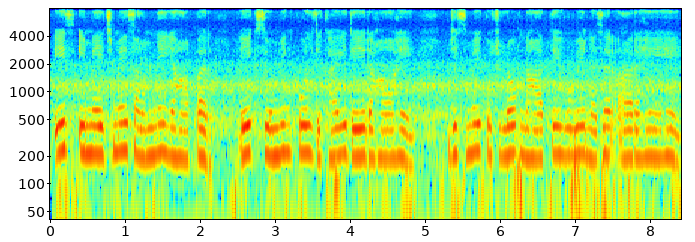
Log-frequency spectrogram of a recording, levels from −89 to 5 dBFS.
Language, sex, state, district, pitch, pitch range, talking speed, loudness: Hindi, male, Rajasthan, Jaipur, 205 Hz, 195-215 Hz, 155 wpm, -16 LUFS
